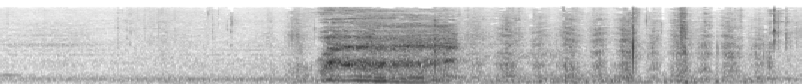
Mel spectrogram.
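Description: A pizza cutter wheel rolling through a crisp, freshly baked naan pizza crust: scraping and crackling with irregular clicks as it cuts. About a second and a half in there is a short breathy groan.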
